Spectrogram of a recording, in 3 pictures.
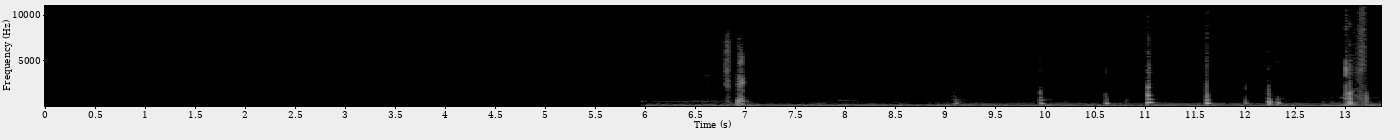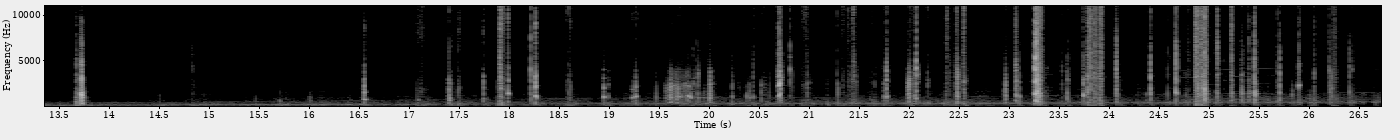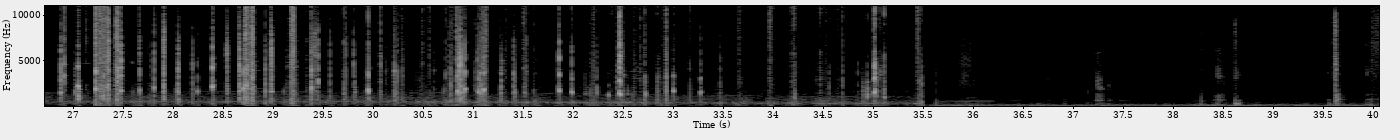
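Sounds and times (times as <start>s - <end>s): clicks and scrapes on plastic trim: 15.8s - 35.5s.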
